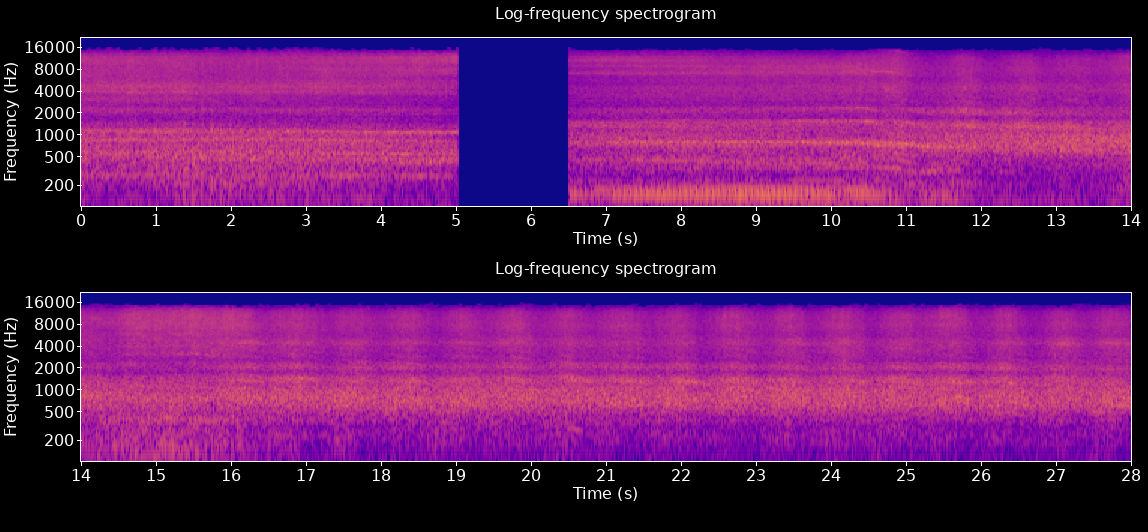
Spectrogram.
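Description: Freight wagons rumbling past on the rails, cut off abruptly about five seconds in. After a second and a half of silence, a passing diesel freight locomotive is heard with a loud low engine drone and a falling whine. Container wagons then roll by with a steady, rhythmic clatter of wheels over the rail joints.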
